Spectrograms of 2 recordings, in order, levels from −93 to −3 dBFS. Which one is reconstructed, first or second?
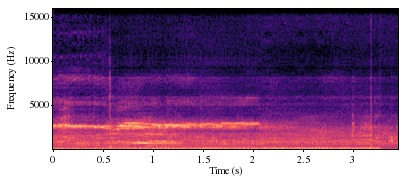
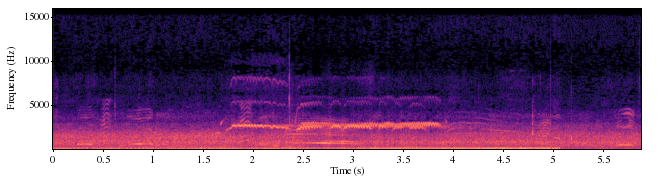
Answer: first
